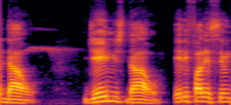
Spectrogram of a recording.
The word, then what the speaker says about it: Dunn: Muita gente fala Dan, mas a pronúncia correta é Dow.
